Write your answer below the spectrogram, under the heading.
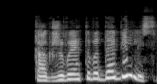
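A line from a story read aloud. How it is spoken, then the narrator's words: Exclaimed. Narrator (Russian): воскликнула Мари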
